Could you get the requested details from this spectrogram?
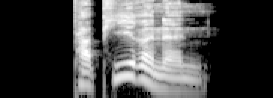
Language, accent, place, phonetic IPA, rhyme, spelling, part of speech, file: German, Germany, Berlin, [paˈpiːʁənən], -iːʁənən, papierenen, adjective, De-papierenen.ogg
- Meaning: inflection of papieren: 1. strong genitive masculine/neuter singular 2. weak/mixed genitive/dative all-gender singular 3. strong/weak/mixed accusative masculine singular 4. strong dative plural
